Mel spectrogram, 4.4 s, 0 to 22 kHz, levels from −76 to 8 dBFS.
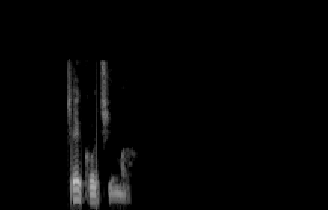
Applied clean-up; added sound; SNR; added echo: none; none; none; none.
